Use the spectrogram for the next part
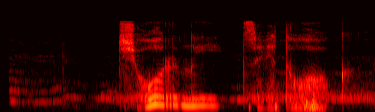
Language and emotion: Russian, positive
